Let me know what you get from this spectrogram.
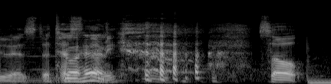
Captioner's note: laughs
